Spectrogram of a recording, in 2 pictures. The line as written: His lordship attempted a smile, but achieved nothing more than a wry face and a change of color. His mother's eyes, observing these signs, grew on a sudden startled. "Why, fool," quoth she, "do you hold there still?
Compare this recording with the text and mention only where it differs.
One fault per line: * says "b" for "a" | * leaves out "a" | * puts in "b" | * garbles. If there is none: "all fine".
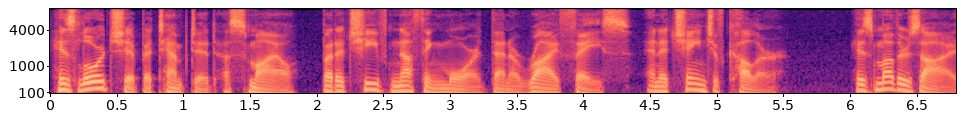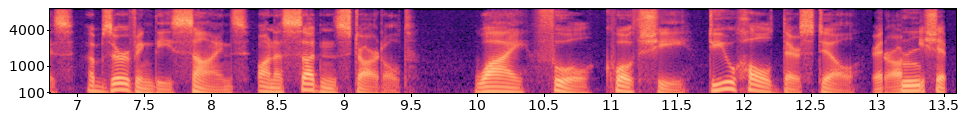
* leaves out "grew"
* garbles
